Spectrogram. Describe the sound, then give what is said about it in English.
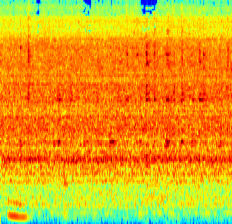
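A Keurig single-serve coffee maker heats water with a steady, dense hiss and faint bubbling rumble that holds constant throughout, with a brief low hum at the start. “I mean, you can actually hear it boil the water in this one.”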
